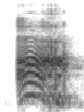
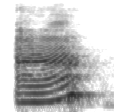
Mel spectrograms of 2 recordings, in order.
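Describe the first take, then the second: First: The pitch drops sharply from high. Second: The pitch rises from middle to high. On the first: "fourth one, the falling tone" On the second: "Second one, rising tone"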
